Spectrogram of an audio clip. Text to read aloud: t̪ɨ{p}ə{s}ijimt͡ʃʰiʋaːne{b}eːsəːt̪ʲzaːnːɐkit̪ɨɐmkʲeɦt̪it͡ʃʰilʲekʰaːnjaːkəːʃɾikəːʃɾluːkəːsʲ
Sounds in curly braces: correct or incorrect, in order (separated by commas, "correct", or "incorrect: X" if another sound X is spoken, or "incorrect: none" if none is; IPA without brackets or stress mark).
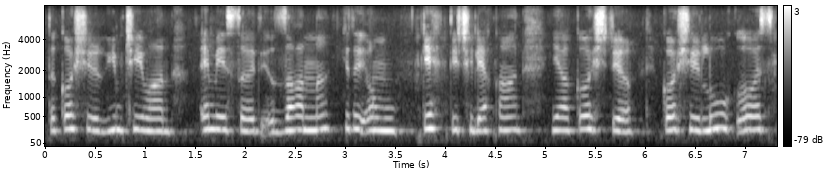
incorrect: k, incorrect: ʃ, incorrect: m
